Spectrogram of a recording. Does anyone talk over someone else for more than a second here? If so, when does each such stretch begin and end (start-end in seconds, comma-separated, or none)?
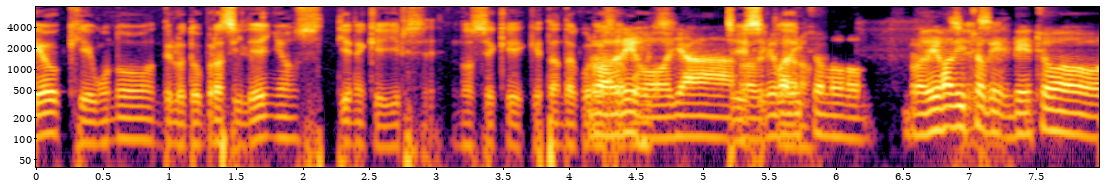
4.1-5.8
